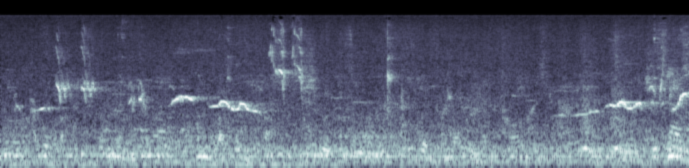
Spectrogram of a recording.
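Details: Pied wagtail at Findhorn, Moray, giving a few thin, slurred chirps, spaced irregularly and fairly faint against a steady low background hum.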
